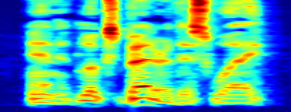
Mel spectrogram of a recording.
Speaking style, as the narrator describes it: Dobbs muttered

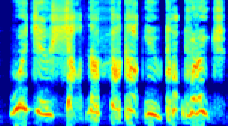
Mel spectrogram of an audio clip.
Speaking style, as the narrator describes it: This wail, hissing

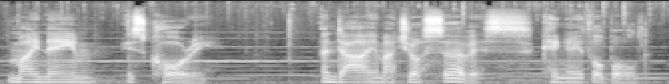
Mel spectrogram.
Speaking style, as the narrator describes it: Corey said smoothly

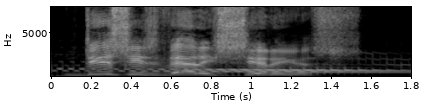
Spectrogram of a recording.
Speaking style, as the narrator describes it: he shouted

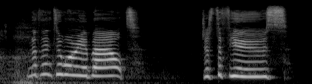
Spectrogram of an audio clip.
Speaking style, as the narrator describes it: I heard Mum shout

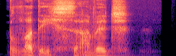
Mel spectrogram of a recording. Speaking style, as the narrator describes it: he muttered, nostrils flaring in distaste

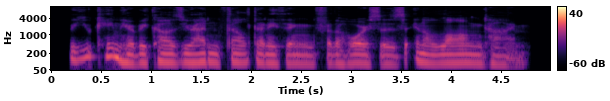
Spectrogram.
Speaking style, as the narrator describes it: I said softly

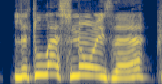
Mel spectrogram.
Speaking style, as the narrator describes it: Peter called out, determined that she should have fair play

